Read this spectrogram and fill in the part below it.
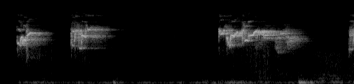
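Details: Green Fischer's lovebirds, a pair, give loud, scratchy, high chirps: two short calls, a second of quiet, then a long drawn-out buzzy chirp and the start of another.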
